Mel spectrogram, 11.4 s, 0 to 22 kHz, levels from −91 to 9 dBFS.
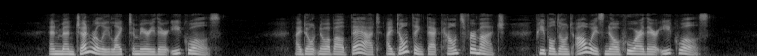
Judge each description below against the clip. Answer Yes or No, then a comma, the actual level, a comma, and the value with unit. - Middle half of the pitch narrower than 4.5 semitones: Yes, average, 4.1 semitones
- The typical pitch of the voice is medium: Yes, medium, 180 Hz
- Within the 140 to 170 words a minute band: Yes, average, 150 wpm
